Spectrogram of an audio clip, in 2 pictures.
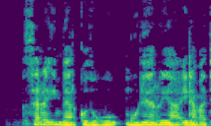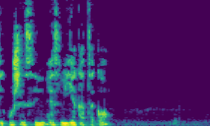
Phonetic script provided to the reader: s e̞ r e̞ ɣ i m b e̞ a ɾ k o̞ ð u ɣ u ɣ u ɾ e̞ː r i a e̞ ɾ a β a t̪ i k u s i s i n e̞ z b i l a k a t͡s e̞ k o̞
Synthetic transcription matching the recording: s e̞ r e̞ ɣ i m b e̞ a ɾ k o̞ ð u ɣ u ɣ u ɾ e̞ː r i a e̞ ɾ a β a t̪ i k u s i s i n e̞ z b i ʎ a k a t͡s e̞ k o̞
